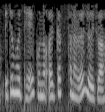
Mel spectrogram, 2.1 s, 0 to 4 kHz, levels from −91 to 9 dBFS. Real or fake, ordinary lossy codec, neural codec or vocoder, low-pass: real; none; none; 3.6 kHz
